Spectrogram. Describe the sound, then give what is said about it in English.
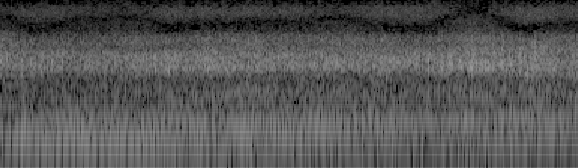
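An army helicopter lifts off, its engine and rotors making a loud, steady roar with a low droning hum that holds without a break. No voices are heard. “One Army helicopter is taken off.”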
